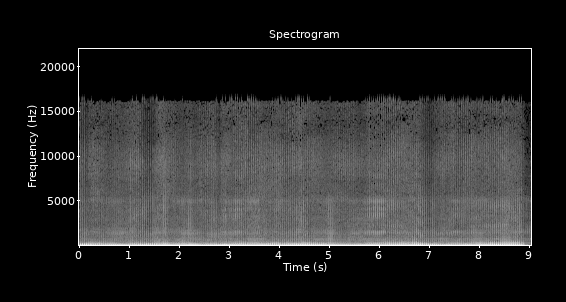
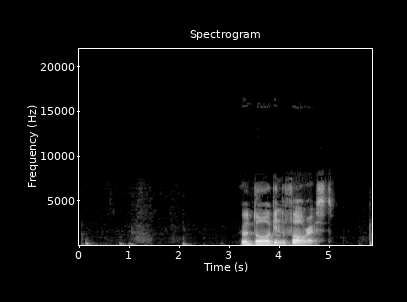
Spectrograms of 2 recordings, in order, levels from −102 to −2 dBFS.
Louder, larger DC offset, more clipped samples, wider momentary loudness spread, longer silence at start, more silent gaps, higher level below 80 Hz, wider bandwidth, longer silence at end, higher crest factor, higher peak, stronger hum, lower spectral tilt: second, -21 LUFS vs -18 LUFS; neither; neither; second, 9 LU vs 14 LU; second, 0 s vs 0.15 s; neither; first, -16 dBFS vs -62 dBFS; first, 11.5 kHz vs 7.4 kHz; second, 0.15 s vs 0.85 s; second, 14 dB vs 20 dB; about the same, 0 dBFS vs -2 dBFS; neither; about the same, -7 dB/octave vs -6.5 dB/octave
